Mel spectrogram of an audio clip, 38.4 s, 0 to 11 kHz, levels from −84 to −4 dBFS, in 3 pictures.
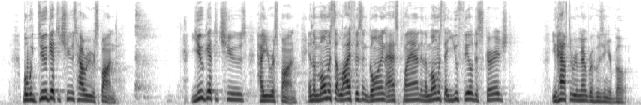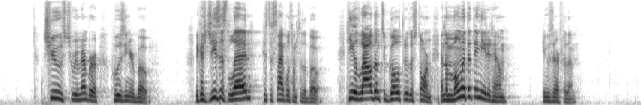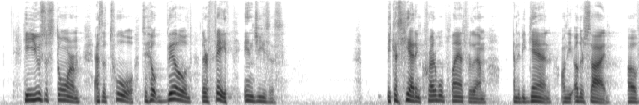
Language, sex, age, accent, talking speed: English, male, 20-39, American, 160 wpm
